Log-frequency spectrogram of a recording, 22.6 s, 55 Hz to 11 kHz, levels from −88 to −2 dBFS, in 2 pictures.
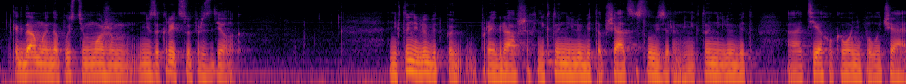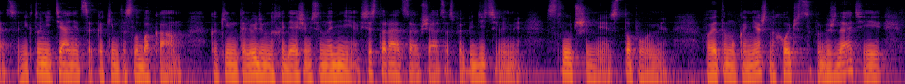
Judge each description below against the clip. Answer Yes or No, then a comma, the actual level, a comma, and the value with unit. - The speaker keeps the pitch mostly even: Yes, narrow, 1.7 semitones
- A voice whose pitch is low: Yes, very low, 95 Hz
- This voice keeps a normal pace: Yes, average, 140 wpm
